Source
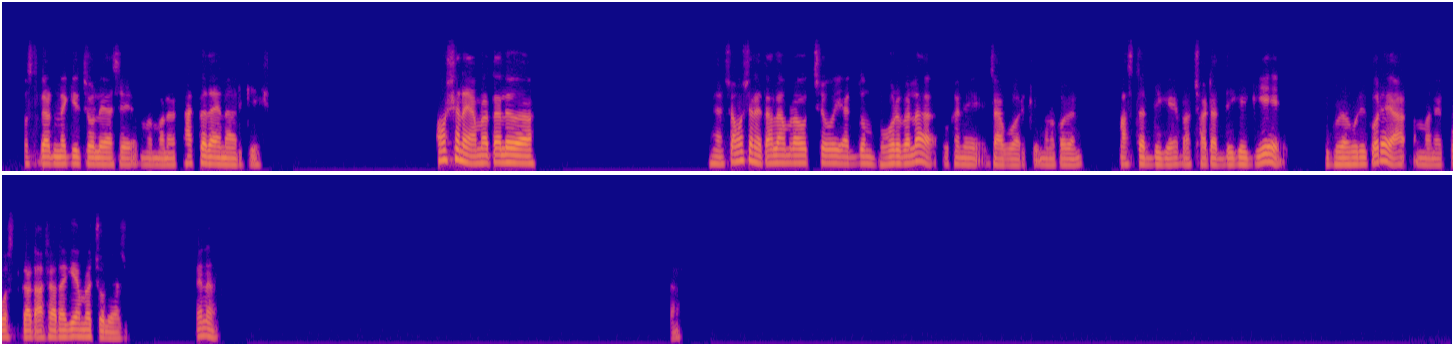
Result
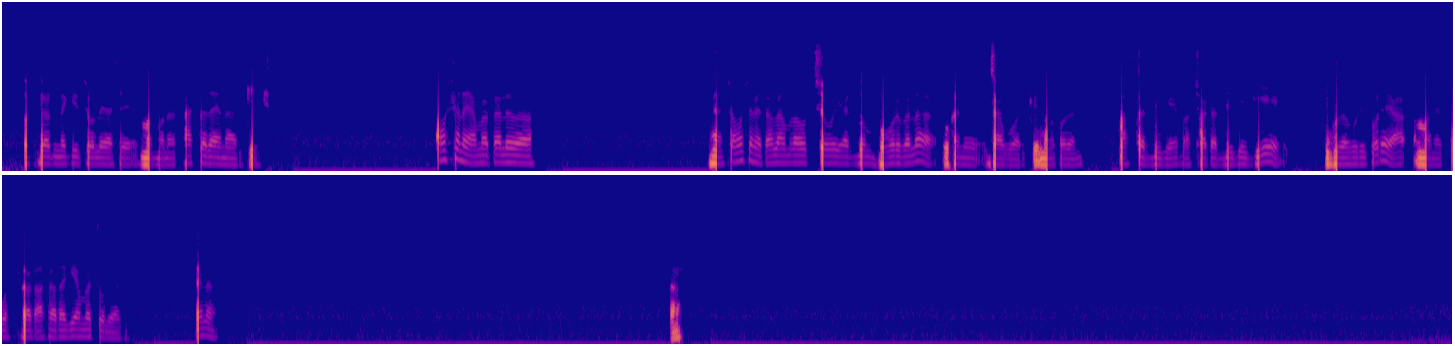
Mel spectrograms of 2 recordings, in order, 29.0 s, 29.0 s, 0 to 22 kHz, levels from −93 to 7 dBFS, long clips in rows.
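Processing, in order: band shelf 660 Hz +8.5 dB 1.1 oct; flipped gate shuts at -22 dBFS, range -41 dB; gain +4.5 dB

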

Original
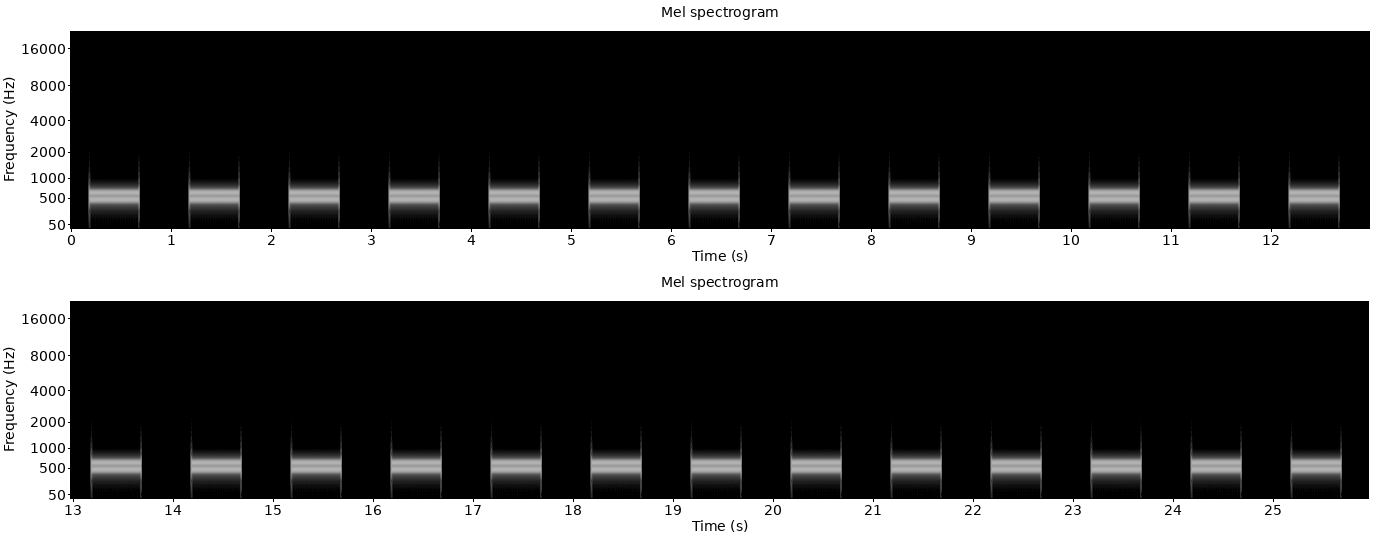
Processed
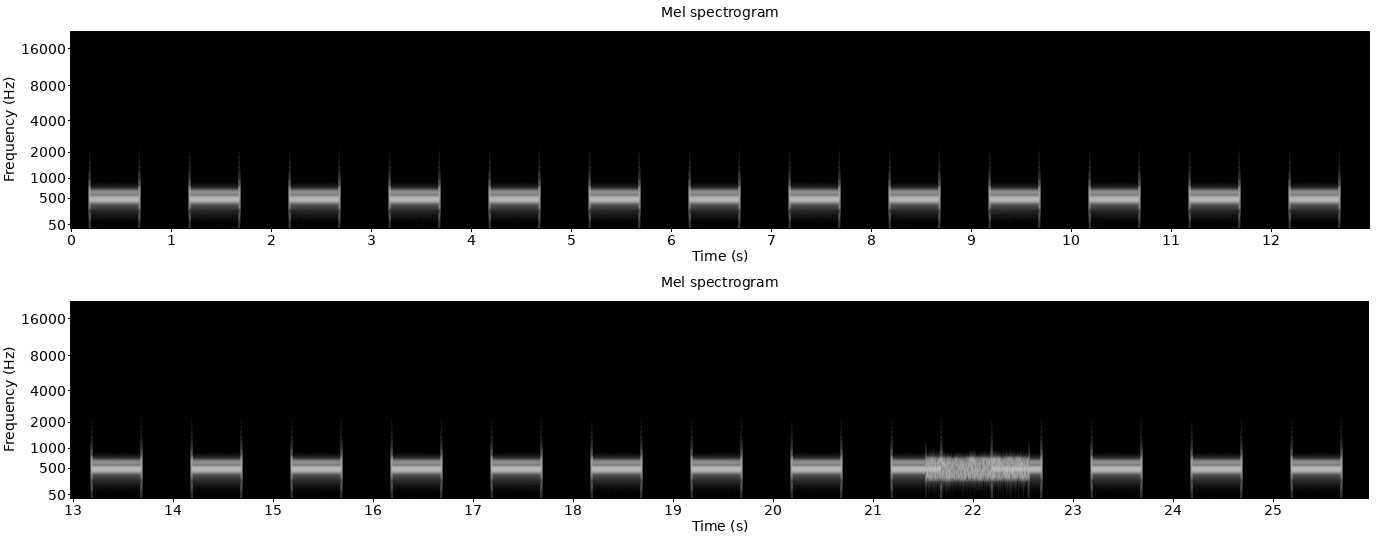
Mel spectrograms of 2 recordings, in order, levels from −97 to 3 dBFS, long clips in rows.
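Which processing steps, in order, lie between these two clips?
comb 5.7 ms, depth 94%; painted sound noise, 21.52–22.56, 330–690 Hz -31 dBFS

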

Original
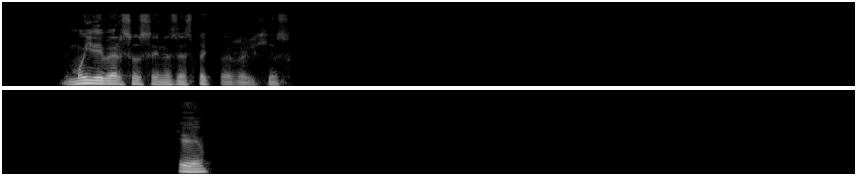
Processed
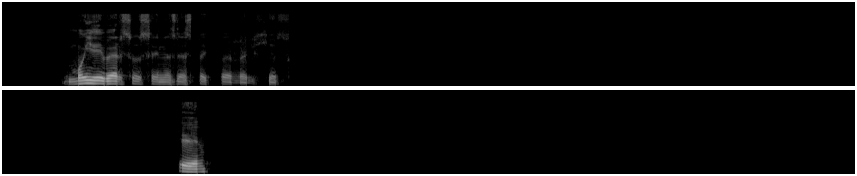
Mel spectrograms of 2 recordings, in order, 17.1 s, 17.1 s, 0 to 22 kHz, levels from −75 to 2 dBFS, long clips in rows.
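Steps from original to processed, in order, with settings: HPF 280 Hz 12 dB/oct; high shelf 7500 Hz +9 dB; level quantiser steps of 13 dB; mismatched tape noise reduction decoder only

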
